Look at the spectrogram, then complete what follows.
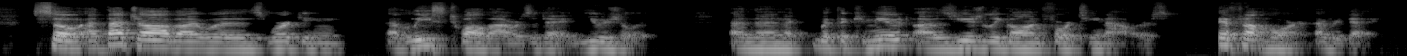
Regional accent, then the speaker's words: Gravenhurst, Ontario, Canada; also born or lived in Orillia; I grew up mostly in Gravenhurst, Ontario. Born in Orillia, Ontario.

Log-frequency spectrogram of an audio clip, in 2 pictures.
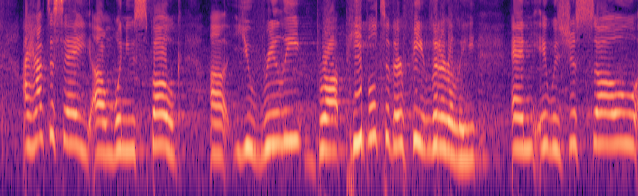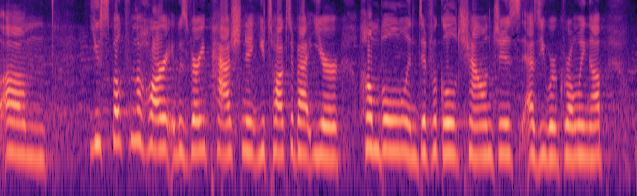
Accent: New Jersey, United States; New Jersey.

